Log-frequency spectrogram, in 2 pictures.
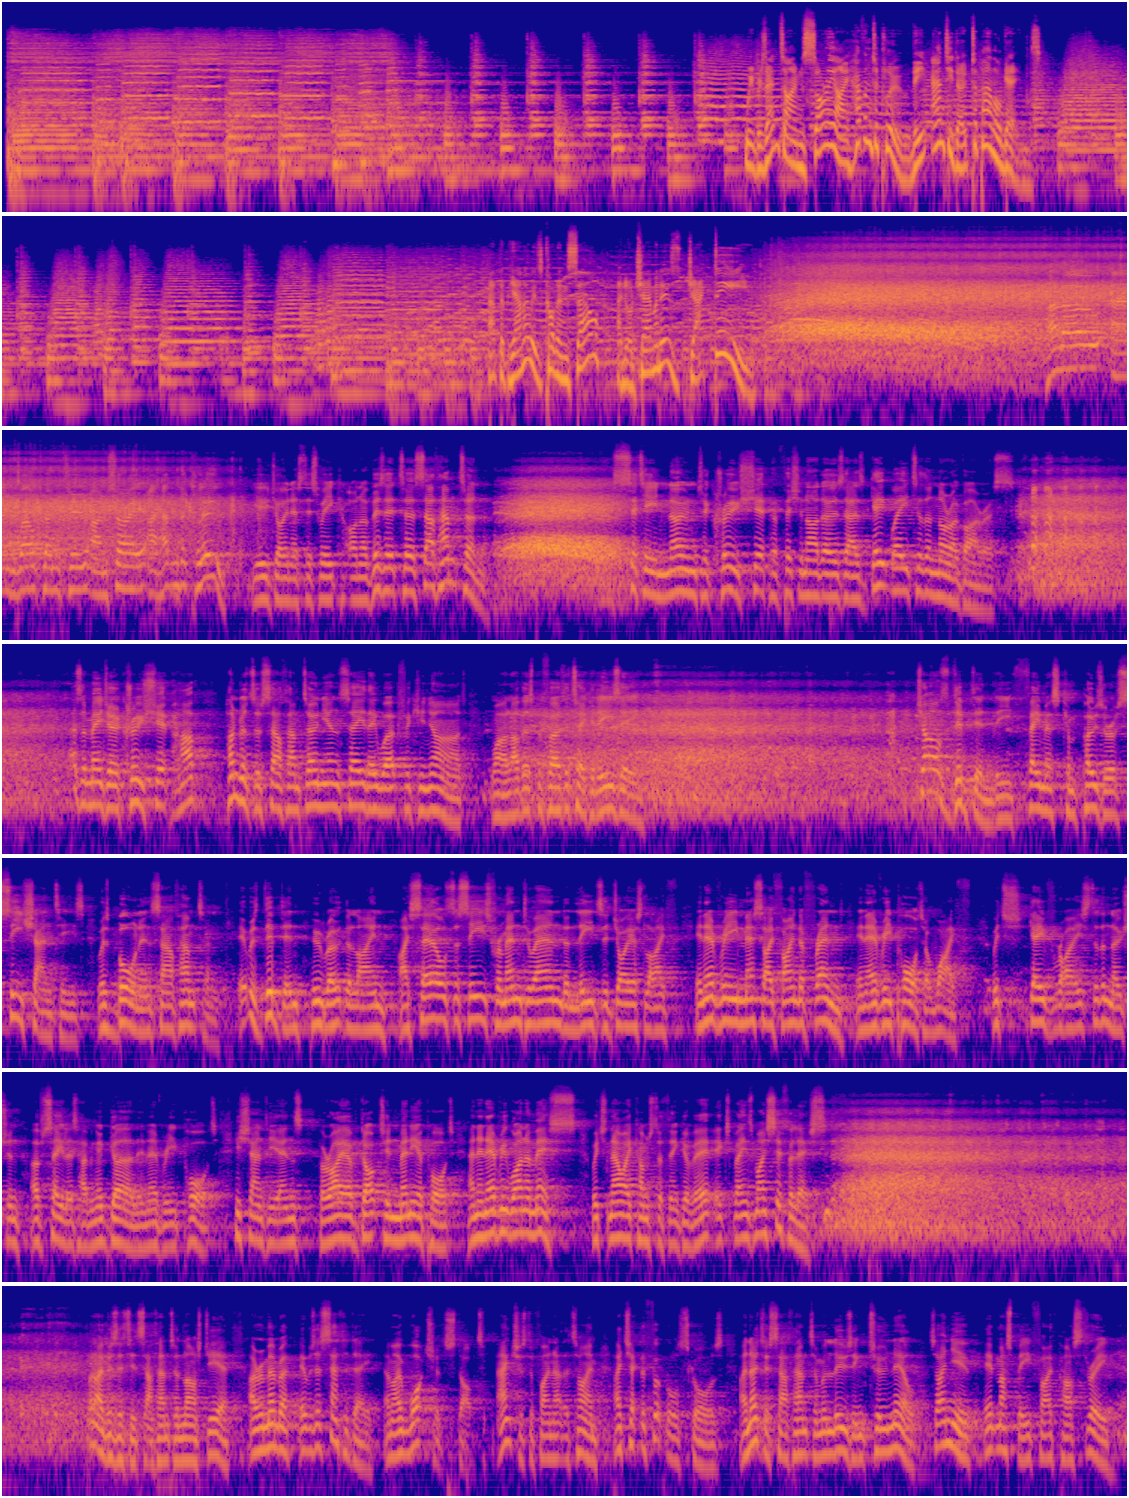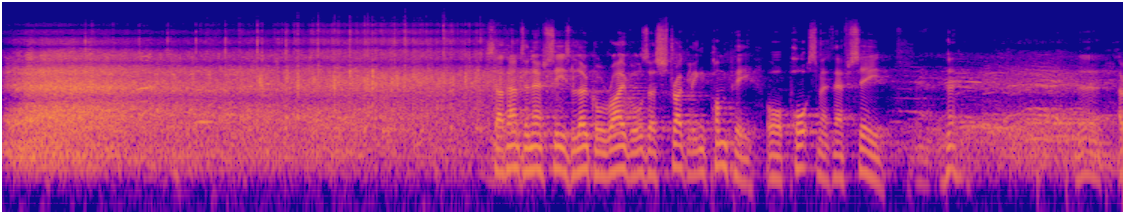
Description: The godfather of all panel shows returns to the Mayflower in Southampton. On the panel are Adrian Edmondson, Rachel Parris, Miles Jupp and Marcus Brigstocke, with Jack Dee in the umpire's chair....
Regular listeners will know to expect inspired nonsense, pointless revelry and Colin Sell at the piano.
